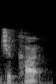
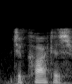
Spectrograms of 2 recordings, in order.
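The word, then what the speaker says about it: Jaxartes: around the oxis and jakarta jakartas rivers i think that's how you say that j-a-x-a-r-t-e-s rivers the other one is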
